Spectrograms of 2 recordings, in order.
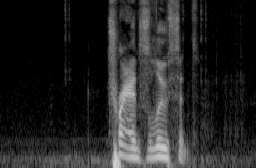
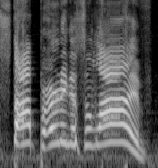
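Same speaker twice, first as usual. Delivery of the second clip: pleading villagers; 10 semitones higher than usual. Pretend. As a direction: cry up at the sun to spare them. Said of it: "They're like".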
